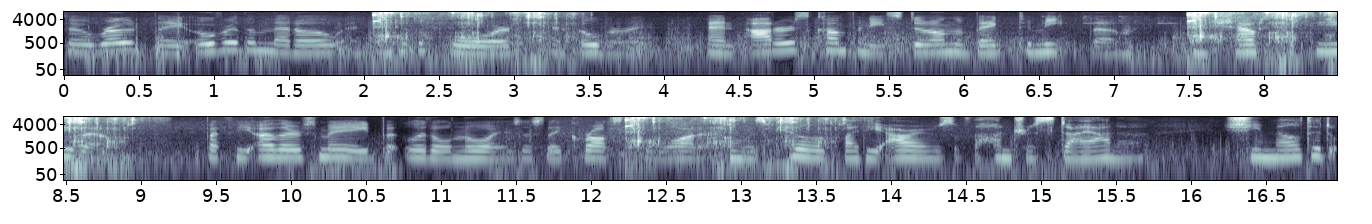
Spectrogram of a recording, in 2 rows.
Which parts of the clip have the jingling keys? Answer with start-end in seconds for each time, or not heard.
2.0-3.5, 7.5-9.1, 12.2-13.8.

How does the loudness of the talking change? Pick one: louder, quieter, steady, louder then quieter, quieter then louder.
steady.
